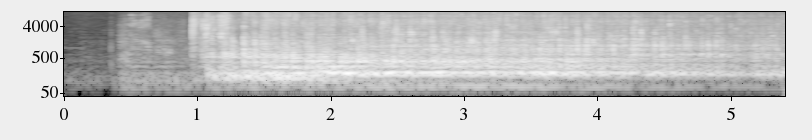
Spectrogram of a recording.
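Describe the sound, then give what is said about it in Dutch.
A steady stream of urine splashes into water, starting abruptly after a brief quiet moment and continuing as a loud, continuous trickling gush without pause. “ja, dan begint het dus hè, met urinatie.”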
